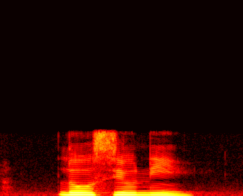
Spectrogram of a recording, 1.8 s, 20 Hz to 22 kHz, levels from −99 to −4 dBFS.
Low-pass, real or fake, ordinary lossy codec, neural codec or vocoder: 7.2 kHz; real; none; none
